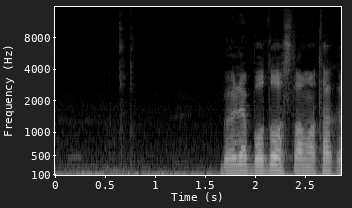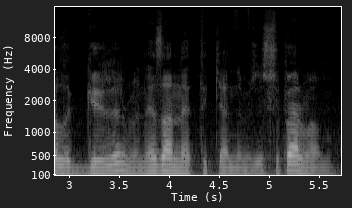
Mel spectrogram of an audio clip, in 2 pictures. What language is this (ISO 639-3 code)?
tur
